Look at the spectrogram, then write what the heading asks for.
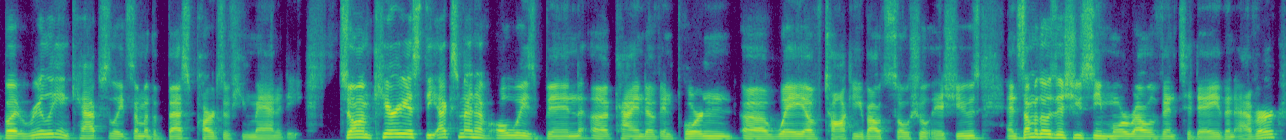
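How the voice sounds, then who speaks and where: A man's voice: mid-range voice, sharp tone, no room sound, studio quality. A young man asking chatty, enthusiastic questions as interviewer in a casual video call. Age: young adult.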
